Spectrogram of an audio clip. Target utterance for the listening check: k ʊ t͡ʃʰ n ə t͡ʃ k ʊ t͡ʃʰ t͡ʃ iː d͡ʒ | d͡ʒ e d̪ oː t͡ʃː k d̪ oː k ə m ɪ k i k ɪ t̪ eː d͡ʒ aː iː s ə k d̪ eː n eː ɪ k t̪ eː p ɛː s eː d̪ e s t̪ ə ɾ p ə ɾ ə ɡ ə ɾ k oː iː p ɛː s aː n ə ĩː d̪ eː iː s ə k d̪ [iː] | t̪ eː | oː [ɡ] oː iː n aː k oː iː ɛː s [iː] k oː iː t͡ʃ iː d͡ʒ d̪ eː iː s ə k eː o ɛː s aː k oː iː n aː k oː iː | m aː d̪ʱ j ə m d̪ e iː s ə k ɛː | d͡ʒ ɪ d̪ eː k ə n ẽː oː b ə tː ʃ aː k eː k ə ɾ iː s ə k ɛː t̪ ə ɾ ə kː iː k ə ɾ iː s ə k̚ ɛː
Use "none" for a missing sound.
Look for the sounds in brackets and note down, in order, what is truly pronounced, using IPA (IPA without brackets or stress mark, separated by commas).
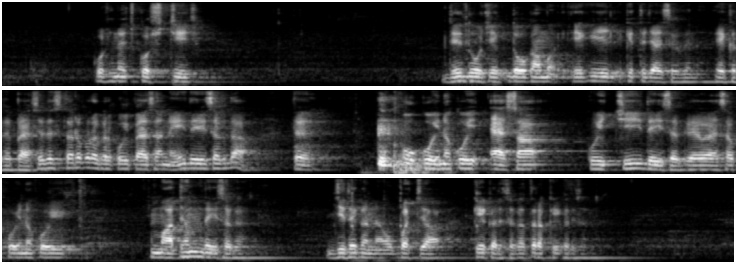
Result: aː, k, aː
